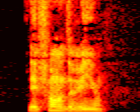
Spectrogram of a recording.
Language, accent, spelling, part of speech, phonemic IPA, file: French, Canada, défendrions, verb, /de.fɑ̃.dʁi.jɔ̃/, LL-Q150 (fra)-défendrions.wav
- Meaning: first-person plural conditional of défendre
